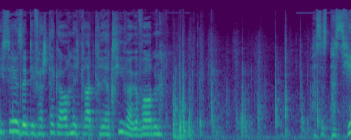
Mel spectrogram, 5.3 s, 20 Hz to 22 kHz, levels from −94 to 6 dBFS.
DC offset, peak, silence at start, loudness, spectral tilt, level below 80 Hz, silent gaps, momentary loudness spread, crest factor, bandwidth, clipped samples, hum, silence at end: under 0.1%; -14 dBFS; 0 s; -32 LUFS; -4 dB/octave; -62 dBFS; none; 17 LU; 18 dB; 17 kHz; under 0.1%; none; 0 s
